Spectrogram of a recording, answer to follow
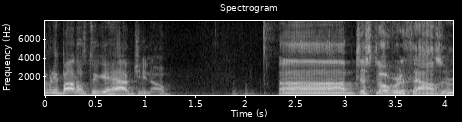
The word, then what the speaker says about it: Geno: Esiason we're back with Gino which rhymes with Vino oriemma who is passionate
